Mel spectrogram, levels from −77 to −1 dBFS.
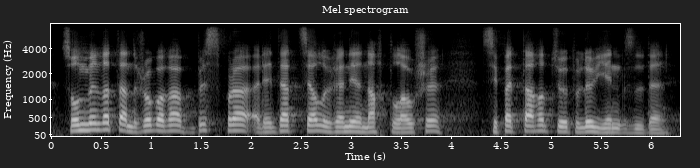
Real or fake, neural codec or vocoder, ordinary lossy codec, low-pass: fake; codec, 16 kHz, 0.3 kbps, FocalCodec; none; 7.2 kHz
